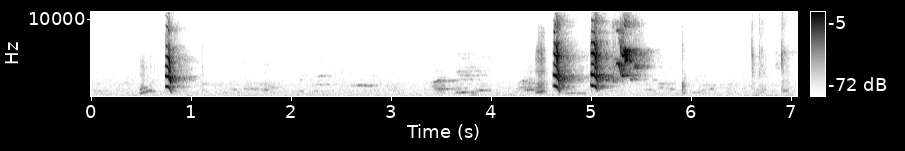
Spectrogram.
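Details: Pet parrot indoors in a small room, harsh squawks and squeaky chattering bursts in short clusters, loudest around the middle and end, with quiet pauses between.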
